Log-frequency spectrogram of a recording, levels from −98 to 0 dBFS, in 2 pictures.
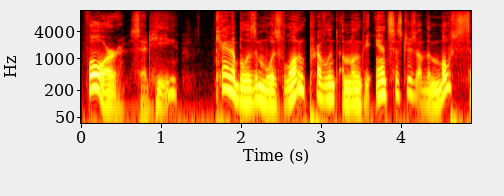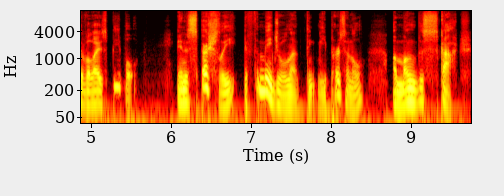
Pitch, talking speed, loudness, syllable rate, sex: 110 Hz, 170 wpm, -22 LUFS, 4.8 syllables/s, male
